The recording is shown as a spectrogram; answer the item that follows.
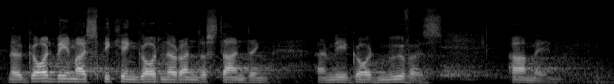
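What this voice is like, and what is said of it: Accent not from Northern Ireland. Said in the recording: “as you can hear by my accent, I'm not from Northern Ireland”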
